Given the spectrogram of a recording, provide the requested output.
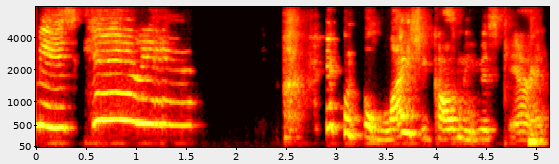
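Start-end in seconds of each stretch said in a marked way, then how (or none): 0.0-1.5 very high, whiny, pterodactyl-like screech. Imitating a woman calling over the cubicle wall, in a whiny pterodactyl voice. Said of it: "in her whiny pterodactyl voice".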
